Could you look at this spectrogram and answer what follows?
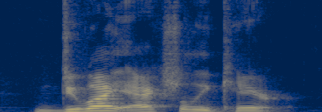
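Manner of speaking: normal talking voice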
